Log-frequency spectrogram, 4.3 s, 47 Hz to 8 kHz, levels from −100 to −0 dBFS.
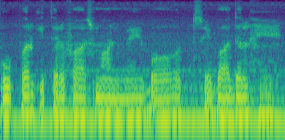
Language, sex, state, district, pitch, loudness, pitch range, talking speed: Hindi, male, Uttar Pradesh, Lalitpur, 110 Hz, -17 LUFS, 100-110 Hz, 125 wpm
